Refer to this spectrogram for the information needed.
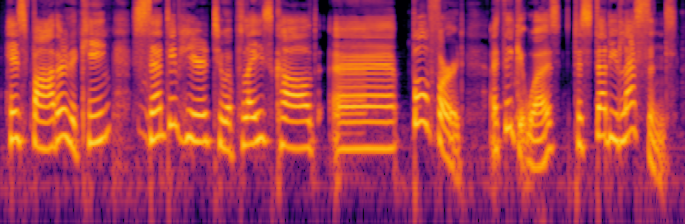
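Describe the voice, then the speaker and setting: A woman's voice: high-pitched, unhurried, dry recording, studio quality, pitched above the performer's own voice, exaggerated voice. A woman doing a chattering gossipy old parrot. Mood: excited. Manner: excitable, talkative, breathless gossip.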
